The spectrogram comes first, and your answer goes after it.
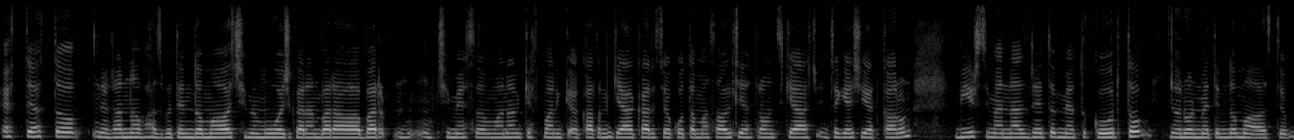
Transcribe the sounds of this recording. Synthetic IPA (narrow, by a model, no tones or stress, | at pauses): et̪et̪ɨɾɐnːɐʋɐzbɨt̪imd̪omɐːt͡ʃʰimemuɐd͡ʒkɐɾɐnbɐɾaːbɐɾt͡ʃʰimesʋɐnɐnkispɐnkɐt̪ɐnkʲjaːkɐɾsʲjokot̪ɐmɐsaːlt͡ʃʰiɐt̪ɾaːnt͡skʲaːt͡ʃɐkʲet͡ʃʰijɐt̪̚ʰkɐɾunbiːʈʰsimenɐzɾet̪umet̪koːɾt̪ɨɐɾoːnmet̪imd̪omaːzt̪ju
